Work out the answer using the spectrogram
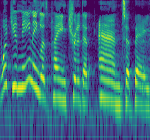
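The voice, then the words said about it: Fake American accent. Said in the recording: “your fake American accent”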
